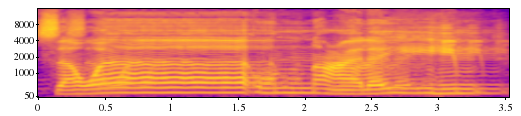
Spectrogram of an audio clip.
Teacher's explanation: ان الذین کفروا سواء علیہم، تو اس کو سواء علیہم نہیں پڑھیں گے بلکہ لمبا کر کے، حمزہ کے اوپر مد ہے تو اس کو 5 سے 6 الف کے برابر لمبا کریں گے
